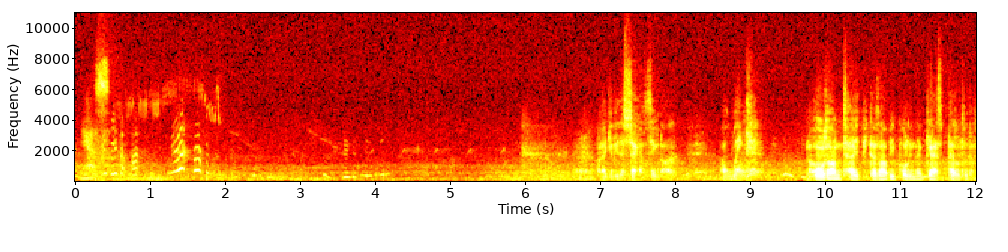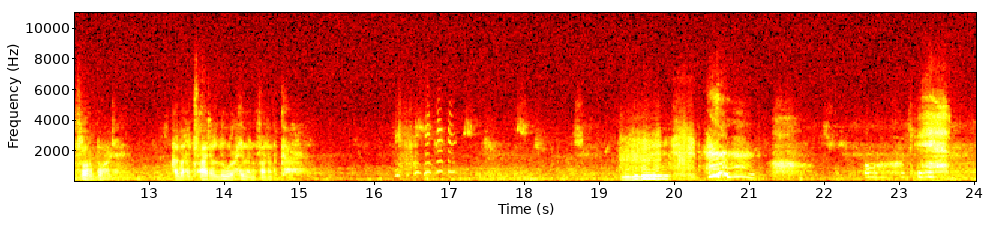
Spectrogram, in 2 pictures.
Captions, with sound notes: - Yes. [ JUDY LAUGHING IN AFAR ] I give you the second signal, a wink. Hold on tight because I'll be pulling their gas pedal to the floor board. I'm gonna try to lure him in front of the car. [ JUDY LAUGHS ] [ LAUGHS ]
